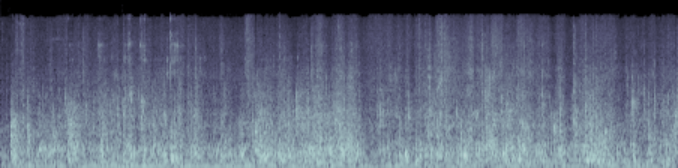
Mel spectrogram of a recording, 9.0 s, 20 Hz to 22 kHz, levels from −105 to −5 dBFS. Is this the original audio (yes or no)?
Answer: no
